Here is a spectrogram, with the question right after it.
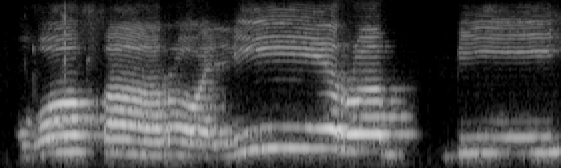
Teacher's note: Li ni dibaca dengan panjang 2 harakat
